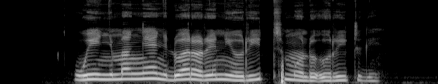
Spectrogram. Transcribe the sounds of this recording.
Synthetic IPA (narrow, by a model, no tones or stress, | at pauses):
wiɲmaŋɛɲdwaɾɔɾɛnɪoɾitmɔndooɾitɡɪ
